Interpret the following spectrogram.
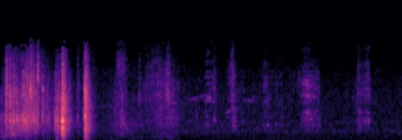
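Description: Light handling noise with two small sharp knocks in the first second, as a metal motor housing and tools are handled on a workbench. This is followed by quiet room tone with a faint steady hum.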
